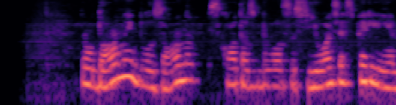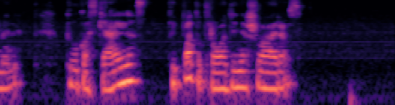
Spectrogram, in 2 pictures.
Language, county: Lithuanian, Šiauliai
